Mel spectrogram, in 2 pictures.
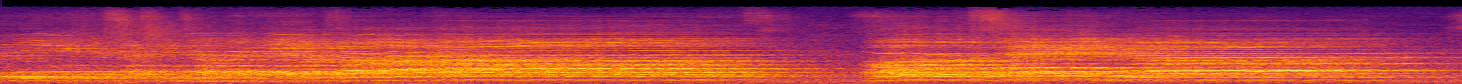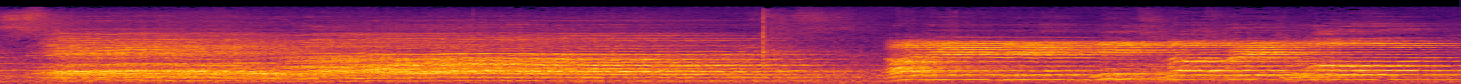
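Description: Mixed choir of men and women singing unaccompanied liturgical chant, in four long phrases separated by short pauses.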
